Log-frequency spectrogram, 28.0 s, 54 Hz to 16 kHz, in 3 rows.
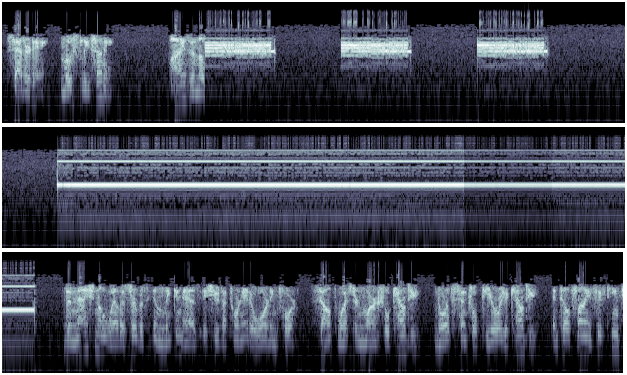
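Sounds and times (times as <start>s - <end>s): steady warning alarm tone: 10.2s - 19.2s.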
